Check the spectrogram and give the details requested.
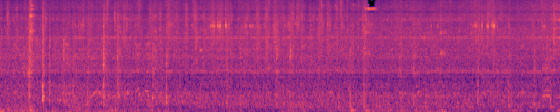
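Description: Narrow-gauge passenger train carriages rolling along the track: a steady rumble with occasional sharp knocks from the wheels and couplings.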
